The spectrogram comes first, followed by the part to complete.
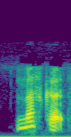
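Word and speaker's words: mfkzt: Now, you speak to great length in Lost Secrets of the Sacred Ark about something that you call, I can't even pronounce it, Mifkut? Mifkuts, yeah.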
